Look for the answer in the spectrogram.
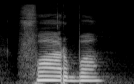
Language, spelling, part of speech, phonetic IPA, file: Ukrainian, фарба, noun, [ˈfarbɐ], Uk-фарба.ogg
- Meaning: 1. paint; dye 2. color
